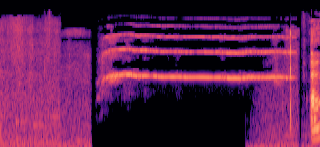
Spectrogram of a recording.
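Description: A steady, high whistle-like tone holds for about two and a half seconds over otherwise dead silence, rising slightly as it starts. It comes after about a second of faint store background noise and ends as a low rumble and a voice come in.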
